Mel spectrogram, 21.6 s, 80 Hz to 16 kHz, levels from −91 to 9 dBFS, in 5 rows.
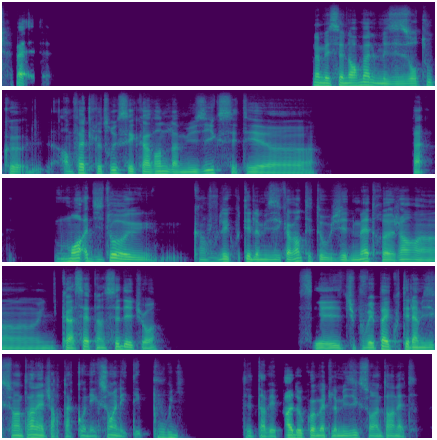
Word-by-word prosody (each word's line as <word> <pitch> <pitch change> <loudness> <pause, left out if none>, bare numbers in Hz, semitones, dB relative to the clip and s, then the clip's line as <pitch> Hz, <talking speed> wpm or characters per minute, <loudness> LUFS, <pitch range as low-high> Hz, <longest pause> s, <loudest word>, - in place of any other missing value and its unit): Bah, - - +4 0.2
heu - - -24 2.6
Non, 125 - +4
mais 110 -2 +4
c'est 115 +3 +2
normal, 115 +3 +3
mais 100 -2 0
c'est 95 +1 -3
surtout 100 +5 -2
que 100 -5 -2
l - - -13 0.2
en 105 - -6
fait, 130 +4 +1
le 105 - -1
truc 130 +3 -2
c'est 115 -5 0
qu'avant 100 +2 +2
de 105 - -1
la 90 -1 0
musique 95 +9 -1
c'était, 90 -6 -3
heu 80 -2 -2 1.1
enfin, - - -1 0.6
moi, 120 +3 +4
dis-toi, 110 +2 +5
heu, 95 -2 -1 0.4
quand 95 - -8
je 90 - -10
voulais 105 +4 +1
écouter 115 - -1
de - - -2
la - - +2
musique 95 -1 -3
avant, 125 - +4
tu 120 - -7
étais 105 - -10
obligé 90 0 -1
de 90 - -4
mettre, 110 +2 +2
heu, 90 - +3
genre 100 +1 +1
un 85 -1 -4
une 85 0 -7
cassette, 90 +5 +2
un 95 - -2
CD, 110 +4 +3
tu - - -8
vois? 85 - -2 1.4
C'est 90 0 0
tu - - -5
pouvais 95 +1 +1
pas 125 - +7
écouter 115 0 +2
la 105 - +5
musique 100 0 -1
sur 105 - -2
internet, 105 -1 +3
genre - - -5
ta - - -5
connexion 90 -2 -2
elle - - -1
était - - -10
pourrie. 115 -2 -7 0.5
Tu - - -8
es - - -5
tu - - -3
avais 85 0 -2
pas 110 +6 +5
de 105 - +4
quoi 105 - +3
mettre 100 0 0
la - - +1
musique 95 +2 -1
sur 95 - -3
internet. 90 0 -3
100 Hz, 210 wpm, -25 LUFS, 90-110 Hz, 2.6 s, pas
